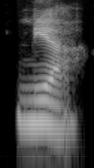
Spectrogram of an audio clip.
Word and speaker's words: niya: So this is pronounced niya.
